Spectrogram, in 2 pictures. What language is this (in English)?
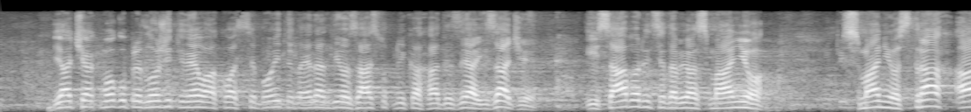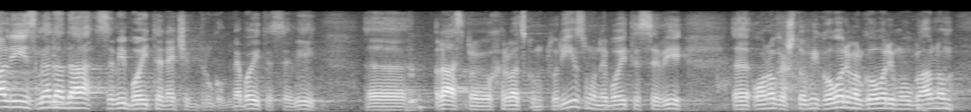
Croatian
